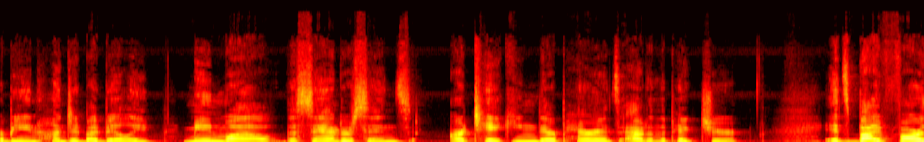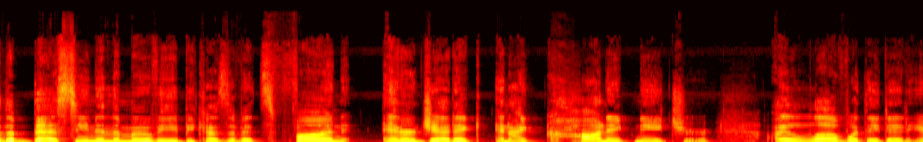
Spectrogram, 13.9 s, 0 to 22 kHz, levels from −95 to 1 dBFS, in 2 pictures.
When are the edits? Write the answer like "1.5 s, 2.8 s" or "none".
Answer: none

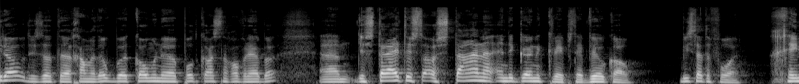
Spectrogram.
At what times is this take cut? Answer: none

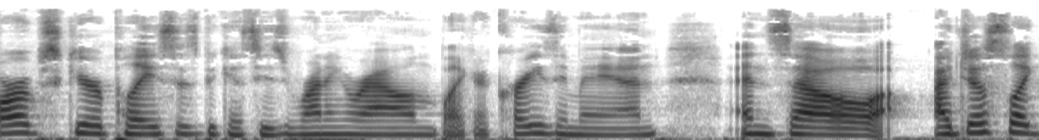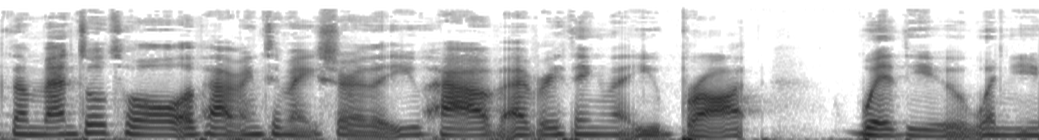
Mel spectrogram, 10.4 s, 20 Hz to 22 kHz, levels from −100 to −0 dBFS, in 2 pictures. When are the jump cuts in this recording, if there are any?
none

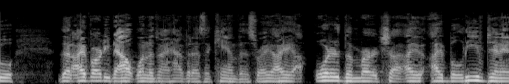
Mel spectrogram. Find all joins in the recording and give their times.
1.1 s, 1.6 s, 3.0 s

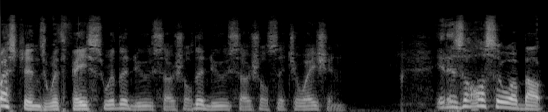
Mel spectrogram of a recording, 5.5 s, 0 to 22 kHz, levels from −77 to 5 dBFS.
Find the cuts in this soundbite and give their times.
1.9 s

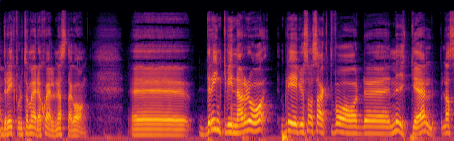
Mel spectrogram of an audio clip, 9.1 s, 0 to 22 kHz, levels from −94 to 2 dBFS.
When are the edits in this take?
3.9 s

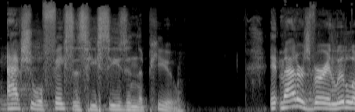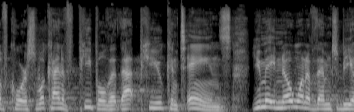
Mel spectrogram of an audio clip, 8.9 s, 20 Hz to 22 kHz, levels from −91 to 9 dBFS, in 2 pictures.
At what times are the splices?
none

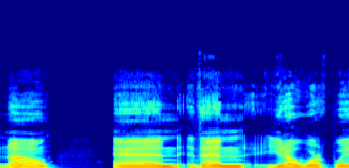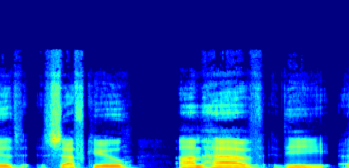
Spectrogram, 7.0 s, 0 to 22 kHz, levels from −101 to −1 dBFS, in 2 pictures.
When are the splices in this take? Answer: none

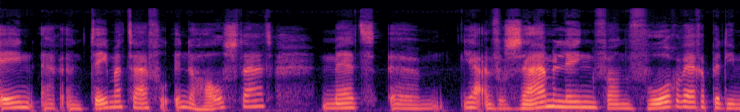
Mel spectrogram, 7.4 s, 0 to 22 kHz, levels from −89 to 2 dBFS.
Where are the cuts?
4.5 s

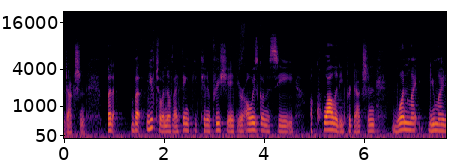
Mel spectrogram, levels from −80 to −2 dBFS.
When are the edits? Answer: 1.8 s, 2.1 s, 3.4 s

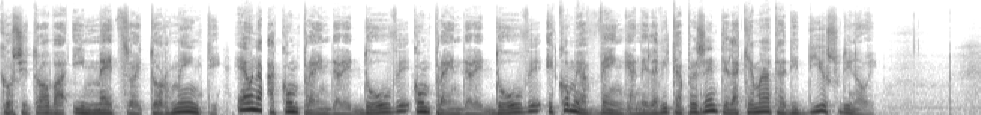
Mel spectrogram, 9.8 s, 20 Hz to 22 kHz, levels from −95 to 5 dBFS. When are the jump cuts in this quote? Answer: 2.3 s, 2.6 s, 4.1 s

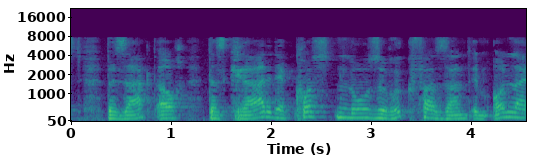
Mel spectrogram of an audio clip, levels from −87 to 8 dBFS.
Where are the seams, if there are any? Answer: none

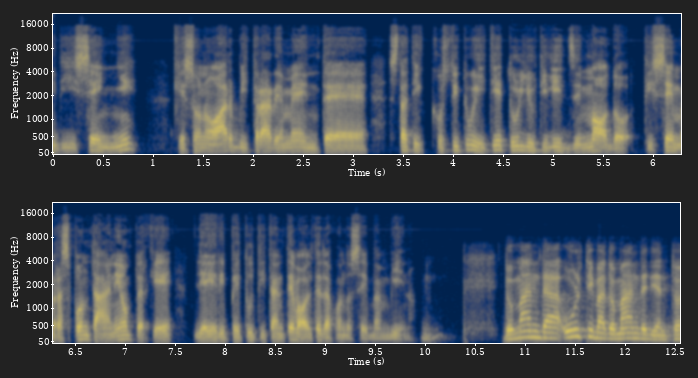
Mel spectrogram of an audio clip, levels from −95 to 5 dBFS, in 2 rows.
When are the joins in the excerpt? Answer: 1.2 s, 3.7 s

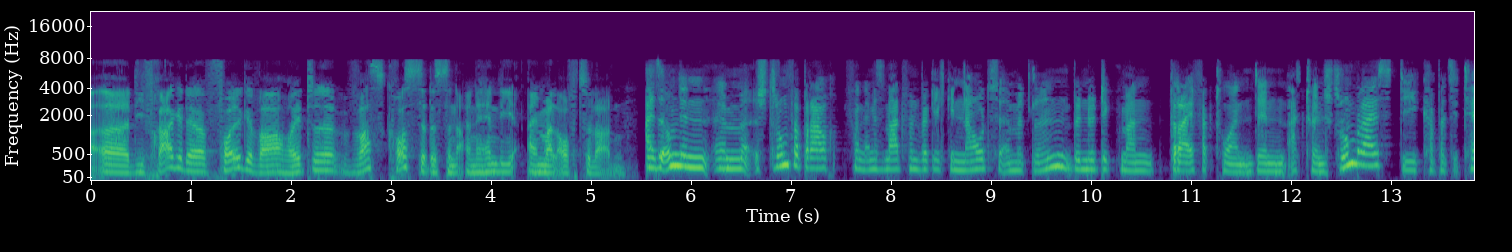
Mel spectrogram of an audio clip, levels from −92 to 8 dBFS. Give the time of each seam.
3.7 s, 5.4 s

